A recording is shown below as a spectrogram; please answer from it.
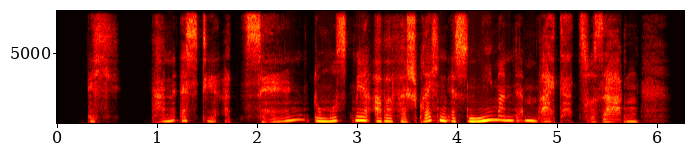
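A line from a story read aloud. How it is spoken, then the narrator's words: Whispered. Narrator (German): flüsterte sie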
